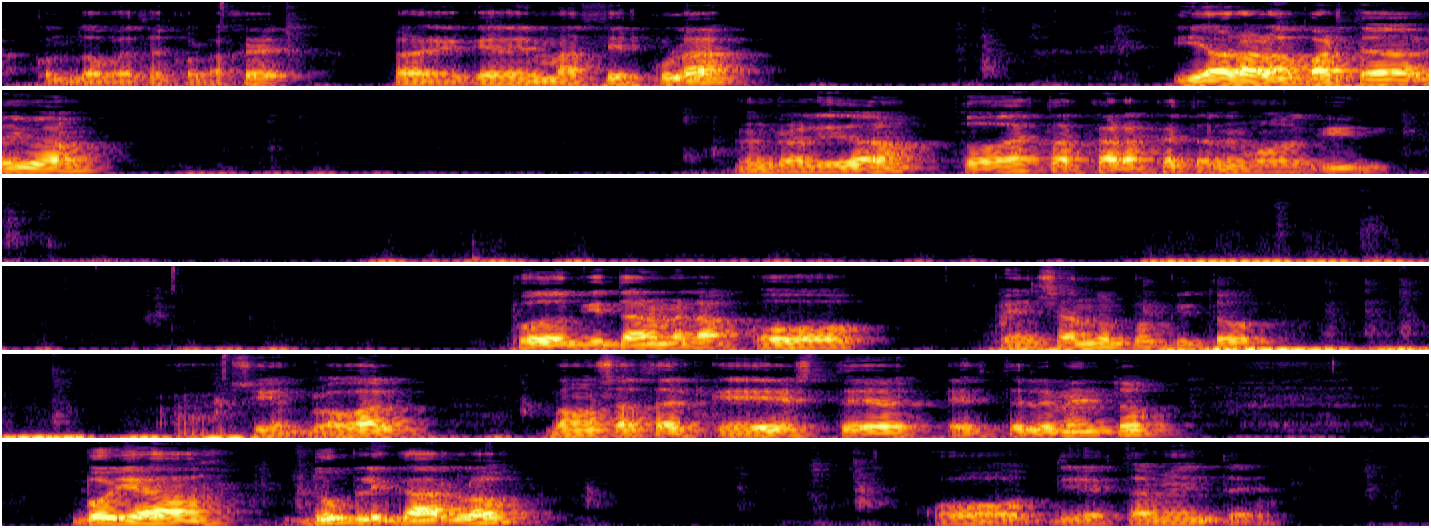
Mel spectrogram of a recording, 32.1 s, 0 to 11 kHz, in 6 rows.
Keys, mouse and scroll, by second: 0.7 click, 0.9-9.6 middle drag, 1.7 Tab, 3.6 Tab, 7.9 3, 9.6 right click, 10.6 c, 16.5 right click, 16.7-19.6 shift+middle drag, 19.6 alt+right click, 20.3 ctrl+KP_Add, 22.6-24.1 ctrl+shift+middle drag, 27.7 shift+d, 28.3 right click, 28.6 ctrl+middle click, 29.8 ctrl+z.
